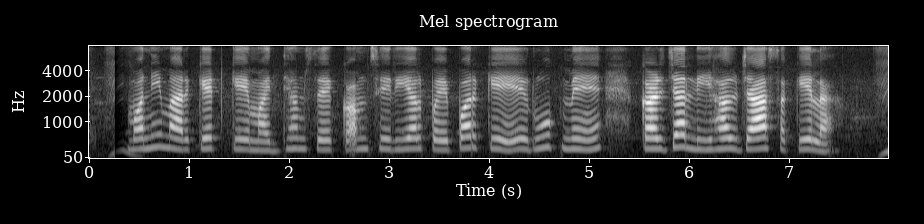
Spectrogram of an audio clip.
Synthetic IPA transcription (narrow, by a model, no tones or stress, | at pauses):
mənimaɾkeʈkeməd̪ʱjəmsekəmsiɾijəlpəjpəɾkeɾupmekəɾd͡ʒəliɦəld͡ʒasəkela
